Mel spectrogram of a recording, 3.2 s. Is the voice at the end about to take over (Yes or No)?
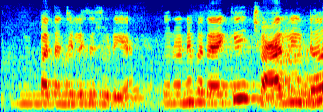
No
